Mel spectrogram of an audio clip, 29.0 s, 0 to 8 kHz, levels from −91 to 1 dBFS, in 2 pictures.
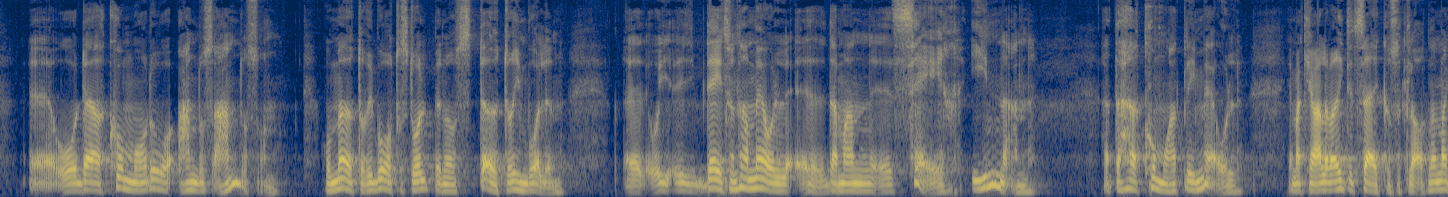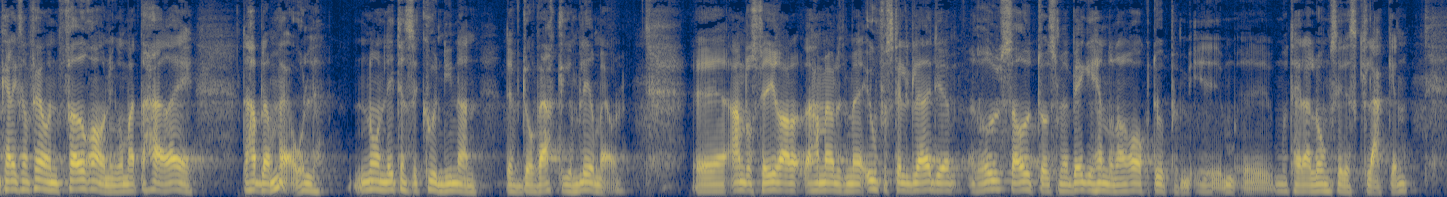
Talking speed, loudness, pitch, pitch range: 170 wpm, -21 LUFS, 110 Hz, 100-120 Hz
